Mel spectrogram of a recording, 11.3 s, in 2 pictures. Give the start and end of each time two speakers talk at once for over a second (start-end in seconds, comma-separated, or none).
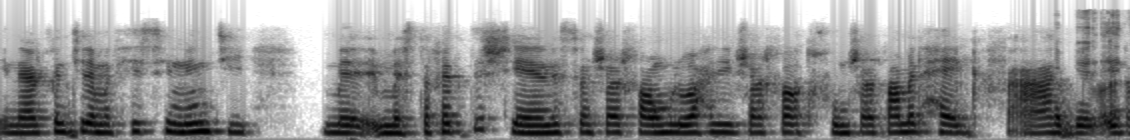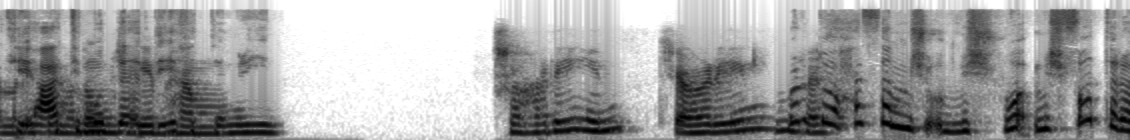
5.3-7.0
